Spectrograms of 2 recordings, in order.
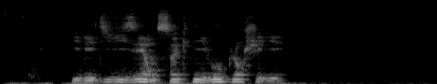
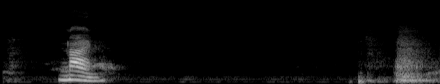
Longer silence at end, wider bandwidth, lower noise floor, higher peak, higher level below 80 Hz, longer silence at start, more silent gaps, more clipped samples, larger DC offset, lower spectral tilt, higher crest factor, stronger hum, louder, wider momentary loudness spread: first, 1.3 s vs 0 s; first, 14.5 kHz vs 12.5 kHz; first, -71 dBFS vs -66 dBFS; second, -16 dBFS vs -8 dBFS; first, -54 dBFS vs -68 dBFS; second, 0.1 s vs 0.6 s; neither; neither; neither; second, -5 dB/octave vs -7.5 dB/octave; about the same, 18 dB vs 22 dB; neither; second, -33 LUFS vs -23 LUFS; second, 10 LU vs 24 LU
